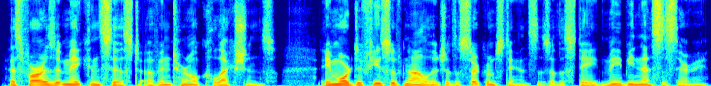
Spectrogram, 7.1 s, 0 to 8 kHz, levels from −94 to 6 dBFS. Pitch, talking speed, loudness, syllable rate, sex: 100 Hz, 185 wpm, -21 LUFS, 6.1 syllables/s, male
